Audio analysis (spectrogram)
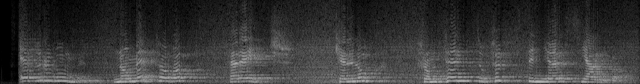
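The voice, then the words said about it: Polish-accented English. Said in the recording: “that Polish lilt”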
